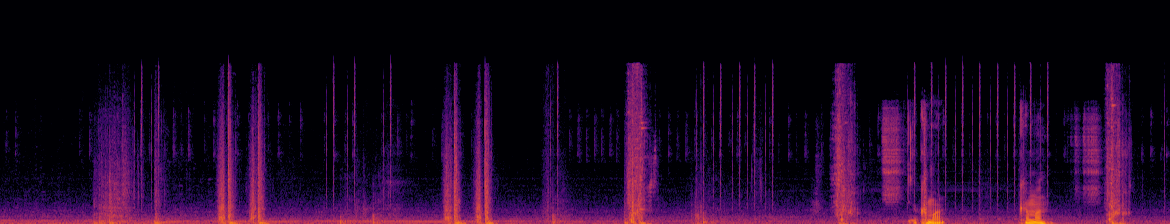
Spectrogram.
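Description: Blows land with sharp thuds in a scuffle.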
